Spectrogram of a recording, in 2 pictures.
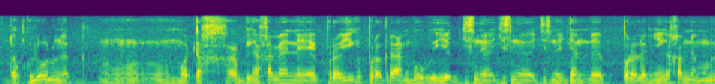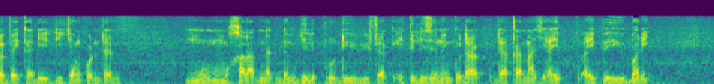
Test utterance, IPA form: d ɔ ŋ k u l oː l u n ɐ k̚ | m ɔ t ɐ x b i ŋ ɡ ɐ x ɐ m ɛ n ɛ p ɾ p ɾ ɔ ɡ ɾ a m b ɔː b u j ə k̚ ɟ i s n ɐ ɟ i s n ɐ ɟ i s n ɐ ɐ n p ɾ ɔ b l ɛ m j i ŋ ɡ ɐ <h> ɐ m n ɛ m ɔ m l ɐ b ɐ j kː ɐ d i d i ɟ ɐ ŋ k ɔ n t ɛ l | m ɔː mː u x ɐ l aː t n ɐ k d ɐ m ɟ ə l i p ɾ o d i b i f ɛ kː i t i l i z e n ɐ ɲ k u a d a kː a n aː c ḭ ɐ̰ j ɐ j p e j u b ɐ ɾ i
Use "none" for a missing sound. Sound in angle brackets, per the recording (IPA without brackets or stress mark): x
